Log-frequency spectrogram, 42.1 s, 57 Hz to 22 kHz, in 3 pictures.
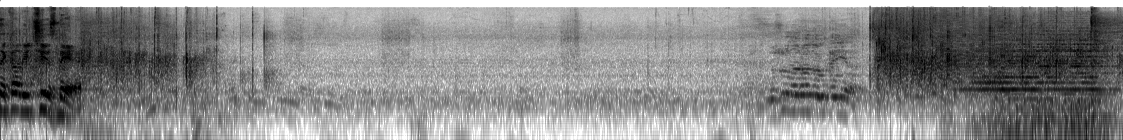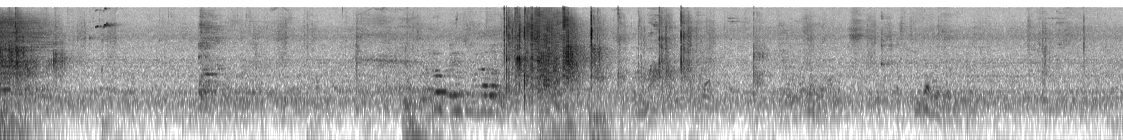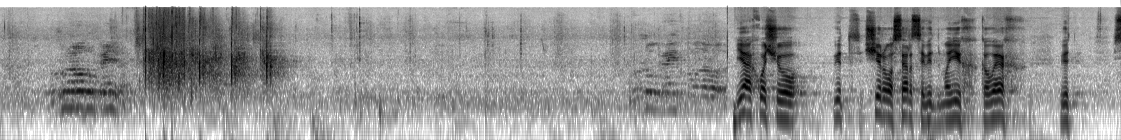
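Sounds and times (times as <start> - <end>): man speaking: 0.0 - 1.4
applause: 0.0 - 3.5, 10.8 - 15.0, 20.3 - 22.8, 29.8 - 31.9.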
